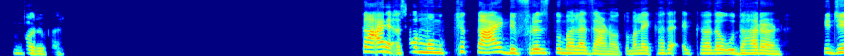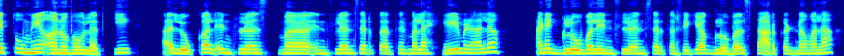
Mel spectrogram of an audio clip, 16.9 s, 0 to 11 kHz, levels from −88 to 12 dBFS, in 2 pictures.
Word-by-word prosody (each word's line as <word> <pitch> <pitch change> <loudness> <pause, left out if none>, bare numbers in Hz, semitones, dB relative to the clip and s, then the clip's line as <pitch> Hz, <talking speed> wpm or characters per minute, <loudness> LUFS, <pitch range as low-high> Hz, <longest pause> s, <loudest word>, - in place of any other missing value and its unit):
बरोबर. 160 -10 -7 3.0
काय 270 -1 +9
असा 270 +8 -3
म - - +4
मुख्य 215 +5 -3
काय 240 +2 +9
डिफरन्स 215 0 +1
तुम्हाला 200 -3 +2
जाणवतो? 155 -2 -1
मला 175 +2 -1
एखाद 190 +3 -3
एखादं 195 +2 -2
उदाहरण 185 -3 +2 0.4
की 230 - -1
जे 235 +4 +5
तुम्ही 225 -1 +1
अनुभवलंत 195 -6 0
की 220 +2 -6 0.3
अ, - - +1
लोकल 200 +3 0
इन्फ्लुअन्स 205 -1 -2 0.2
अ, 195 -1 +2
इन्फ्लुएन्सर 200 +2 -4
तर्फे 190 0 -4
मला 200 0 -1 0.2
हे 190 +4 +1
मिळालं 220 +4 -2 0.4
आणि 215 +3 +1
ग्लोबल 205 0 +2
इन्फ्लुएन्सर 185 -1 -3
तर्फे 180 0 -8
किंवा 195 +2 -1
ग्लोबल 175 0 -1
स्टारकडनं 180 0 -3
मला 185 +4 -3
195 Hz, 125 wpm, -22 LUFS, 180-210 Hz, 3.0 s, काय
